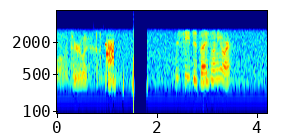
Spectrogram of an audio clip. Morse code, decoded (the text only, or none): none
